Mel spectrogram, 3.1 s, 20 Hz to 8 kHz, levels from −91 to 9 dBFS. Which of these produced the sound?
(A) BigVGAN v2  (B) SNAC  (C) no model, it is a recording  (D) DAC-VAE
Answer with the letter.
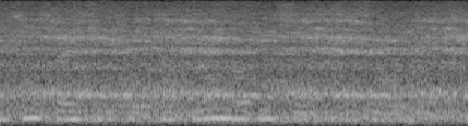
C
